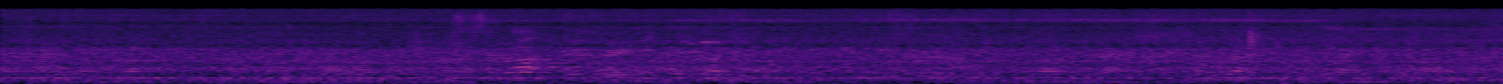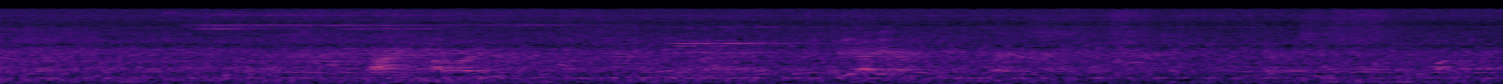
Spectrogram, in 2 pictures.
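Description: Several men talk and murmur nearby in a group.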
